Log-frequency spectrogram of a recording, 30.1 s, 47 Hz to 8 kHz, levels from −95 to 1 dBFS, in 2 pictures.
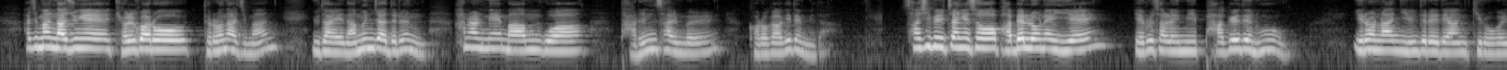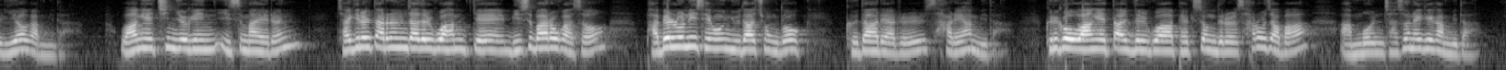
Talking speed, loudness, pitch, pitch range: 290 characters per minute, -21 LUFS, 205 Hz, 185-225 Hz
